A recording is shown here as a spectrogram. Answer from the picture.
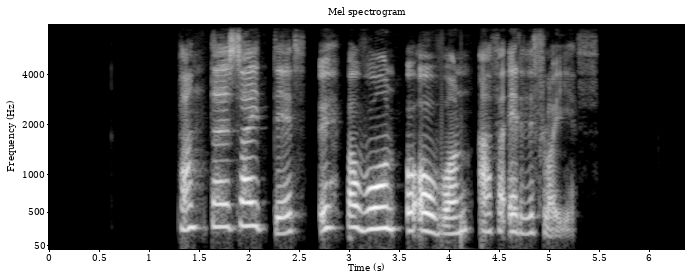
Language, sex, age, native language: Icelandic, female, 20-29, Icelandic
